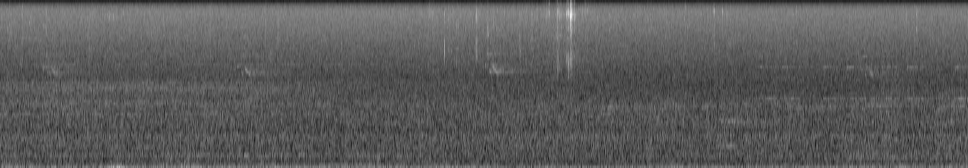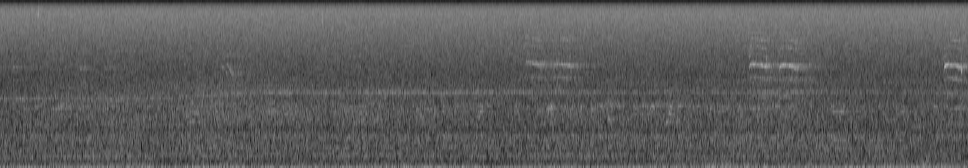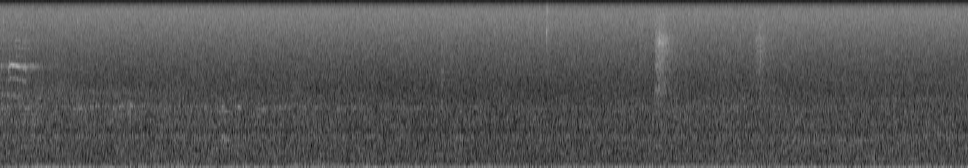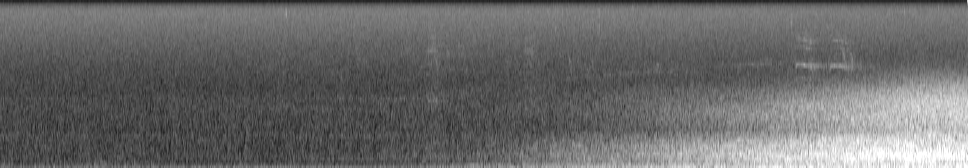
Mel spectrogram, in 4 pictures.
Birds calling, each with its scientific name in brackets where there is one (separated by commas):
Blue Jay (Cyanocitta cristata), Northern Flicker (Colaptes auratus)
